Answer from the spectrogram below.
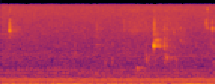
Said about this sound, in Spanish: Tengo el café ya servido sin una gota de azúcar y me voy a dar este primer sorbito no solamente del día, sino de toda la semana informativa.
